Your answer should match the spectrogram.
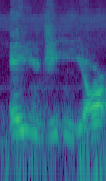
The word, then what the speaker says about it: Auger: Felix Auger, and from what I'm told, you pronounce the A-U-G-E-R, Auger. I may be wrong there, but I did look that up, and that's what I found, unless it was fake news.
